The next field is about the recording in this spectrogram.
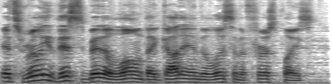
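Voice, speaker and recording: Speaking a little fast with lively intonation and a medium pitch, a man jokes his way through a countdown of video game scenes. His tone is sarcastic and casual, often incredulous, with plenty of swearing, and there's music in the background.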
